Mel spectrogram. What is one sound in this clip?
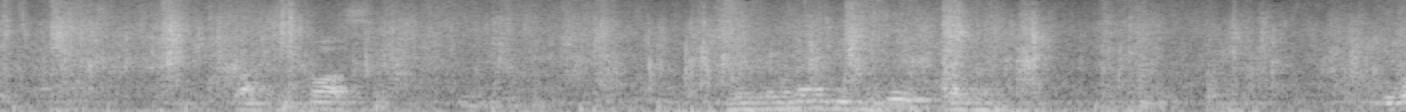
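Footsteps crunch on a gritty floor in a narrow, echoing tunnel.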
